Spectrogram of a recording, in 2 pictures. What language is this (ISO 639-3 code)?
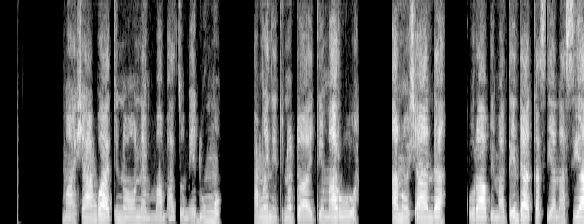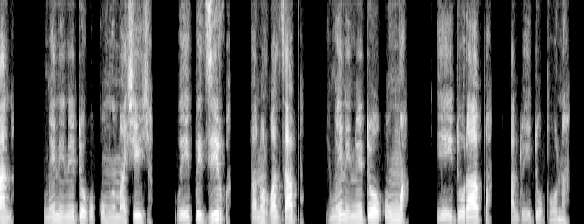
ndc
